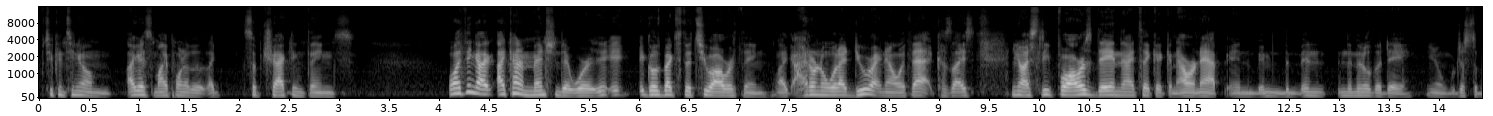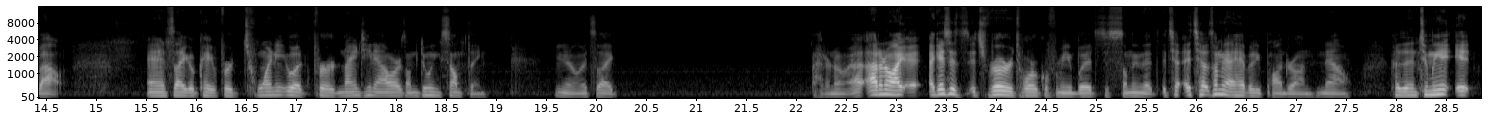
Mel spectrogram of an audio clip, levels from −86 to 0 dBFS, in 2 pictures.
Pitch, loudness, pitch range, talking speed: 135 Hz, -32 LUFS, 120-150 Hz, 260 wpm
